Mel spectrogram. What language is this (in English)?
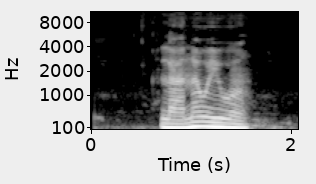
Pashto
